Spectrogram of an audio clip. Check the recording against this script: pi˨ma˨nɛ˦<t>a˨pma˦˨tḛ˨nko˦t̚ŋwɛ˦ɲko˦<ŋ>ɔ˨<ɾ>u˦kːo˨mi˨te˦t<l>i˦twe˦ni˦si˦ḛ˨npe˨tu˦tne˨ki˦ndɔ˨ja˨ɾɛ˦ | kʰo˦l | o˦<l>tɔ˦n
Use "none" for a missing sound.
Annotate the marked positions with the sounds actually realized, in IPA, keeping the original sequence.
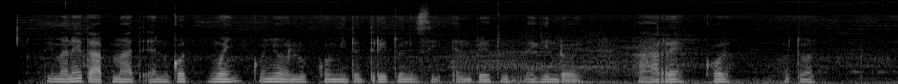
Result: t, ɲ, l, ɾ, none

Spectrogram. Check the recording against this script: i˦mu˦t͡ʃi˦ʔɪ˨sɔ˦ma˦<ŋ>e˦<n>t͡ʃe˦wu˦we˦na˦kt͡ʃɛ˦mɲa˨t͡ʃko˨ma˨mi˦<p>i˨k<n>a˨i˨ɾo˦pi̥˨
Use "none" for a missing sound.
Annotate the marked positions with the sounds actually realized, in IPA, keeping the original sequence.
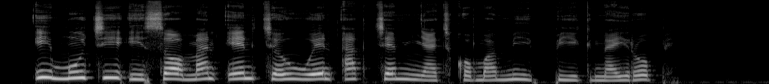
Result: n, n, p, n

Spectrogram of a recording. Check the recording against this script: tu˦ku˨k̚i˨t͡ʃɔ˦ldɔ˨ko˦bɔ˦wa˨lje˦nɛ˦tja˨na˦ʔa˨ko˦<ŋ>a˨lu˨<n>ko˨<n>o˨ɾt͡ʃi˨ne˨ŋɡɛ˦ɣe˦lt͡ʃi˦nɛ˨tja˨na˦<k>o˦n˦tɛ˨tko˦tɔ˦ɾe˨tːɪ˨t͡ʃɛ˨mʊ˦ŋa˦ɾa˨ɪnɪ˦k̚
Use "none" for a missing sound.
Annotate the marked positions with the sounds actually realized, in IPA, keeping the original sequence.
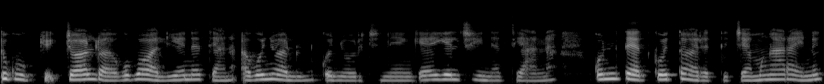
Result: ɲ, n, ɲ, k

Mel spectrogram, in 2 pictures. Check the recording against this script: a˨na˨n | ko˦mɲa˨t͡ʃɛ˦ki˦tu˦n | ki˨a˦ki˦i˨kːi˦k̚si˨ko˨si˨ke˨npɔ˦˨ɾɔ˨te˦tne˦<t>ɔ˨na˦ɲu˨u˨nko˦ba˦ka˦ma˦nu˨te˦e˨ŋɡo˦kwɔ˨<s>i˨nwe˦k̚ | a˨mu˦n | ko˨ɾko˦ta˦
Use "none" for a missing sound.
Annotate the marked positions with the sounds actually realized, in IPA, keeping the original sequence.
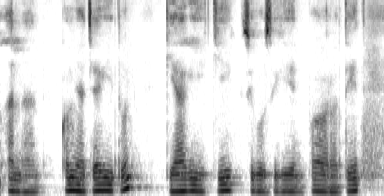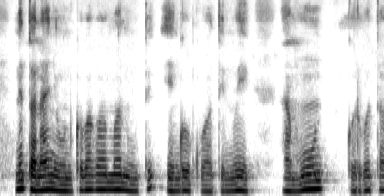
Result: t, t

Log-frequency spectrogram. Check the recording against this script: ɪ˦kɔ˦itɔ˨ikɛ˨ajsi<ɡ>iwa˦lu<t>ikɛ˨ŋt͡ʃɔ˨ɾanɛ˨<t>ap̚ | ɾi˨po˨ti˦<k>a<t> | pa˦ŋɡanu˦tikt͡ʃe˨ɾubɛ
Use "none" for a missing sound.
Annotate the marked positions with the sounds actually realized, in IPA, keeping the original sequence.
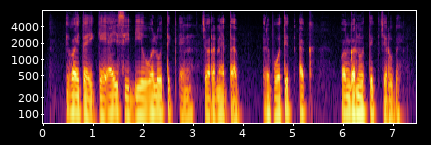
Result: d, t, t, t, k

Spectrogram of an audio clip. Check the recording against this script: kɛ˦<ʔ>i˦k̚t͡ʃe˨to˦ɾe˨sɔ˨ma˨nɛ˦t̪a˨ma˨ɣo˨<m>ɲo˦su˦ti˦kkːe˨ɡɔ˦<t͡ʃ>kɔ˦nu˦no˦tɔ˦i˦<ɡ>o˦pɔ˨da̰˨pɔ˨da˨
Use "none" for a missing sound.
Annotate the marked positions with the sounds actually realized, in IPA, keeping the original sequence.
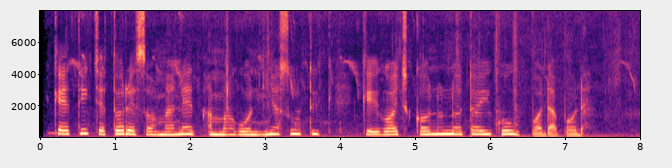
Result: t, n, t͡ʃ, k

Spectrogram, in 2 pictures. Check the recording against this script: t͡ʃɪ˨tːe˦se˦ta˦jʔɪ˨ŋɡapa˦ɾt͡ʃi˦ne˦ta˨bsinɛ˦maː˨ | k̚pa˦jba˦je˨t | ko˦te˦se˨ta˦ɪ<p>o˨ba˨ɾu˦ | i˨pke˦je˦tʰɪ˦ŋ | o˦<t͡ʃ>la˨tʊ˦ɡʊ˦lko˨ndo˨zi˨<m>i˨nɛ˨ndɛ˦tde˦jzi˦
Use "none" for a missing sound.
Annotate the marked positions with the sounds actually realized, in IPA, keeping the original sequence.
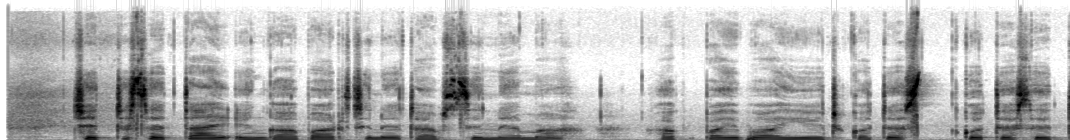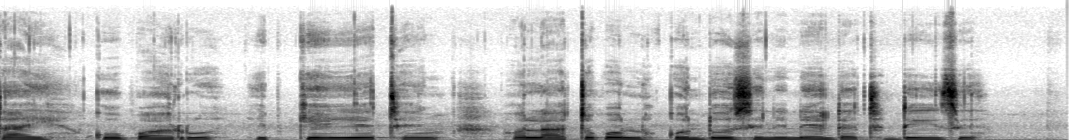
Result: k, none, n

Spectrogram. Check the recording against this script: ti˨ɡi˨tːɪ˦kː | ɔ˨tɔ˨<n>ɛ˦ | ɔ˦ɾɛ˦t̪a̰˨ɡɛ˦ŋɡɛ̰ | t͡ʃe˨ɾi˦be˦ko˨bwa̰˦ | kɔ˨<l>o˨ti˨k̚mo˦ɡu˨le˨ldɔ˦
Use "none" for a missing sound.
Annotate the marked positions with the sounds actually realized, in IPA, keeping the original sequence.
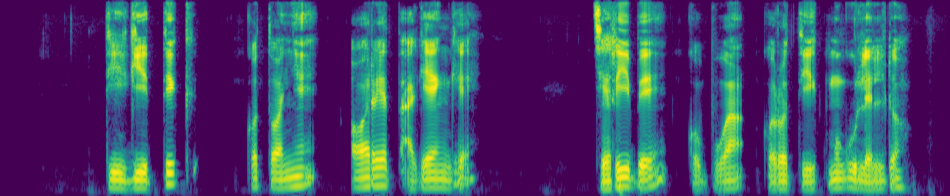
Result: ɲ, ɾ

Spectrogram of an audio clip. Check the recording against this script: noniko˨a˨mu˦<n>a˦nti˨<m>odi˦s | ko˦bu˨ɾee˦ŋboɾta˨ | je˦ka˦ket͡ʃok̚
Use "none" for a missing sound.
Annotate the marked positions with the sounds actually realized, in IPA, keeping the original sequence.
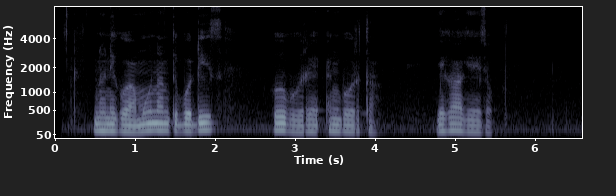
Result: n, b

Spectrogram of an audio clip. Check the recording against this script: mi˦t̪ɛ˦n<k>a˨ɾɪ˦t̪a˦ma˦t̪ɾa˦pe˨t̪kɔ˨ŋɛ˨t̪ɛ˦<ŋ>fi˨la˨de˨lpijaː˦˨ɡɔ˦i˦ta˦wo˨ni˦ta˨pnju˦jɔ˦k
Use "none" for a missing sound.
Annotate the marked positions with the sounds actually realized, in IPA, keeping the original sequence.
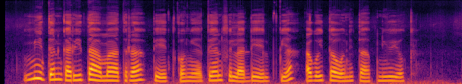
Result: k, n

